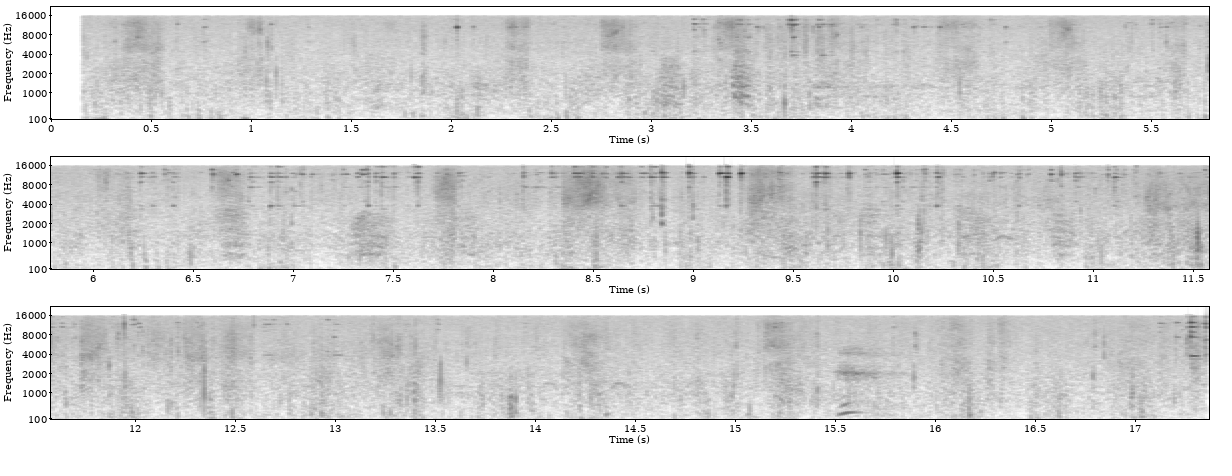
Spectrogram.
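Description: Footsteps of a walker and several leashed dogs crunching through snow, an irregular patter of soft steps.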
